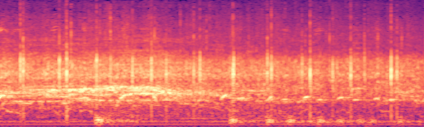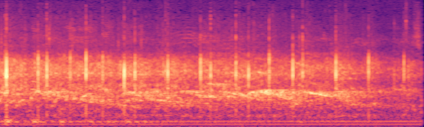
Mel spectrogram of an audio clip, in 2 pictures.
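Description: Congregation applauding, dense clapping with sharp individual claps standing out, and voices calling out among the crowd. The applause thins out toward the end.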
